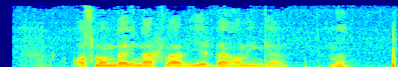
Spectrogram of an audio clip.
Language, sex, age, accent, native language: Uzbek, male, 18-24, Namangan, Uzbek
